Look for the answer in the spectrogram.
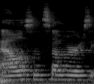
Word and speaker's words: Allison Summers: at Allison Summers Insty uh, on Instagram with two L's and two M's.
